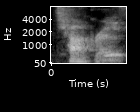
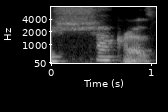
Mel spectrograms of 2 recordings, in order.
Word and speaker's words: chakra: me when I hear chakras. It is chakra is the correct way to say it. But in the house of Monroe, we say chakras with a very soft sh like a That's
